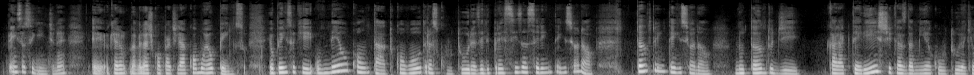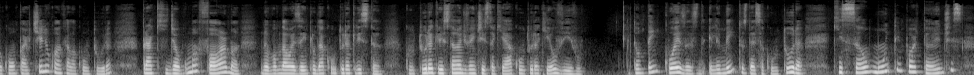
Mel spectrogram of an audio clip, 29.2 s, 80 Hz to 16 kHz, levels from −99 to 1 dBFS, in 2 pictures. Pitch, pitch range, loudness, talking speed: 185 Hz, 165-220 Hz, -24 LUFS, 150 wpm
